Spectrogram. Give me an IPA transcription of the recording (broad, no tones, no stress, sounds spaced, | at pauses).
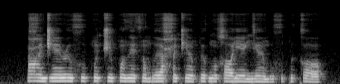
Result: ʕ ɐ̃ d͡ʒ ɛ̃ː ɹ ʏ xʷ ɛ p õ t͡ʃ ɯ p ɔ̃ ð ɛ̃ θ ɔ̃ b əː ħ ə̃ t͡ʃ ɐ̃ː p ʏ ɡʷ ɐ̃ χ ɔː ɾʲ ɛ̃ː ɡʲ ɐ̃ː b ʌ xʷ ə p ɯ k ɔ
